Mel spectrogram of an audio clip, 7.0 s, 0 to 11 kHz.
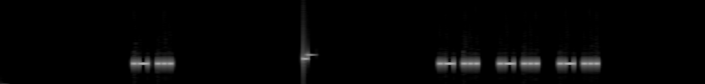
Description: Morse code, heard as a keyed tone, about 40 wpm, 700 Hz. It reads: AS AS AS AS
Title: Top 100 Words Repeated 40wpm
